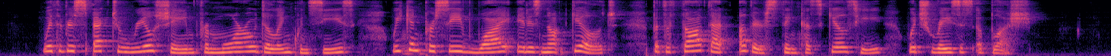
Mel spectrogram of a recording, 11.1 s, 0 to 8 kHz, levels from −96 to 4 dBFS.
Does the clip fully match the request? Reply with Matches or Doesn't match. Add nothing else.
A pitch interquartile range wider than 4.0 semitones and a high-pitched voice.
Matches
